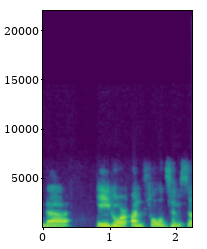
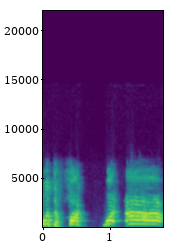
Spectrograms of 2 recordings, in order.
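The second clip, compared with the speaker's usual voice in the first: very high, drawn-out, terrified, panicked screams; 5 dB louder than usual. Voicing people in a warehouse as blaster fire starts: people screaming in panic. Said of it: "people are screaming like".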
